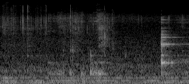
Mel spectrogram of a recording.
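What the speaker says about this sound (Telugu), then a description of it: "ఆవాలు చిట్పట్టు అంటున్నాయండి" Mustard seeds crackle and pop in hot oil, light spluttering over a low sizzle, with one brief metallic clink near the end.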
